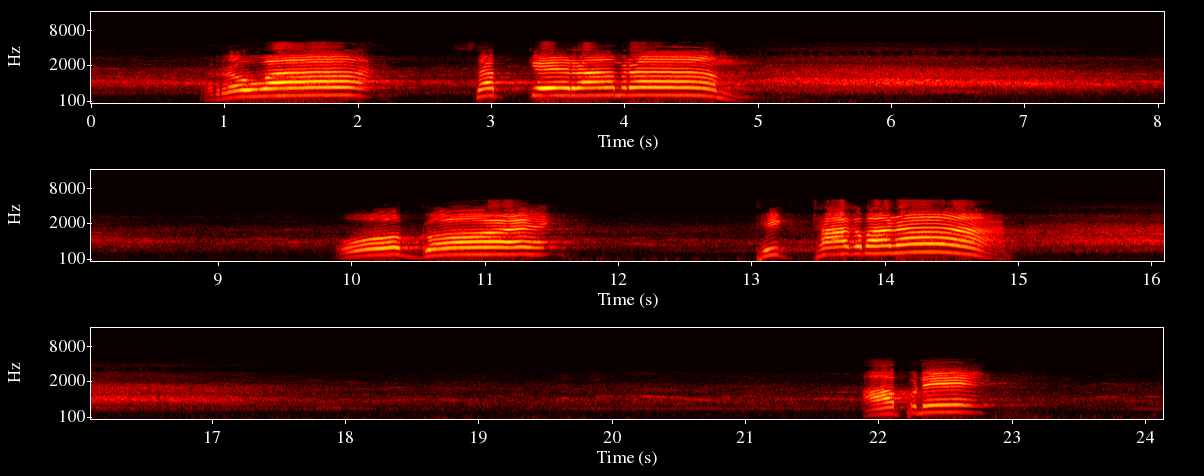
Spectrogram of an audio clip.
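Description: An elderly man speaks forcefully through a loudspeaker in short, echoing phrases.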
